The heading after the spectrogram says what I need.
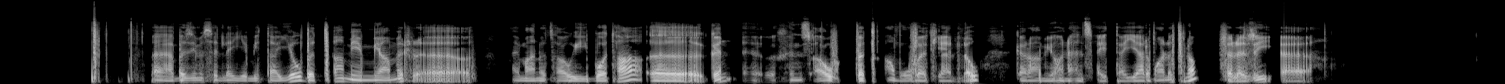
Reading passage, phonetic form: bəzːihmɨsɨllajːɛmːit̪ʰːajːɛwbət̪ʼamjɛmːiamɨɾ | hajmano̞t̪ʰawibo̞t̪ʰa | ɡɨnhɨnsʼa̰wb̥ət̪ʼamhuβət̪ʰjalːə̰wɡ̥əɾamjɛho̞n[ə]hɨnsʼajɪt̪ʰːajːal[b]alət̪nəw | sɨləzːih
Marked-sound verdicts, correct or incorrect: correct, incorrect: m

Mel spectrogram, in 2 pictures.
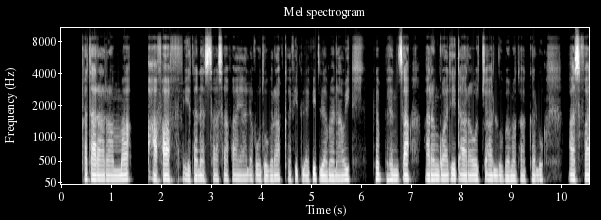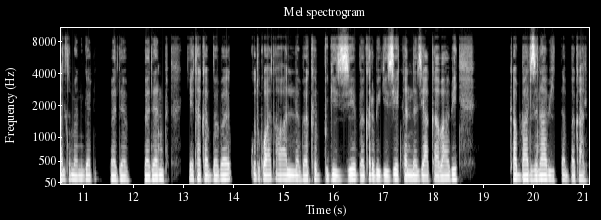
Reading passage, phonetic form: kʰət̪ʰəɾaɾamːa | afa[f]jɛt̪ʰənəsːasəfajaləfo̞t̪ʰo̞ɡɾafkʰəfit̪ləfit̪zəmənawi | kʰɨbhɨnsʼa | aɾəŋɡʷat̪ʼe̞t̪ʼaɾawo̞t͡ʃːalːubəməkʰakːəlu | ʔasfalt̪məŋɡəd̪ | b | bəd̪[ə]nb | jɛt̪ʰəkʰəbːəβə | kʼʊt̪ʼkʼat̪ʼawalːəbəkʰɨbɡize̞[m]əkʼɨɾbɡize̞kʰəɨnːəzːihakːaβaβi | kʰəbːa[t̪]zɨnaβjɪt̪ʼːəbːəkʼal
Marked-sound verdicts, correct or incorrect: correct, correct, incorrect: b, incorrect: d̪

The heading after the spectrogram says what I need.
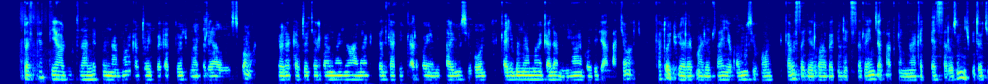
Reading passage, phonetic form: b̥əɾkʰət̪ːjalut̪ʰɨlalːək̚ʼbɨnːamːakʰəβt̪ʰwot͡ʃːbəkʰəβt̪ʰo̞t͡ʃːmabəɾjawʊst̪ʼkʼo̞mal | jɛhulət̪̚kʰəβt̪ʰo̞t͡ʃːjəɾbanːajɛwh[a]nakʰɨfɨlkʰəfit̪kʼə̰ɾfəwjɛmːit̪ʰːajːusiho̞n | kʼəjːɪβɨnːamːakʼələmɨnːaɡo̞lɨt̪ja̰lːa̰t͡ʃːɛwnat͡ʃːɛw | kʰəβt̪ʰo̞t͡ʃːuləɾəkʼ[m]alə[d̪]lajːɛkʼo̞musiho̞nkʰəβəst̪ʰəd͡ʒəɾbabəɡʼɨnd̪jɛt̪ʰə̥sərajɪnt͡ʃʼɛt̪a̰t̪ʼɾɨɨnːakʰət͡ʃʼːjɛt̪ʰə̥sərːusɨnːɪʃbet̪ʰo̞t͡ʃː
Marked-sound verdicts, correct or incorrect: correct, correct, incorrect: t̪

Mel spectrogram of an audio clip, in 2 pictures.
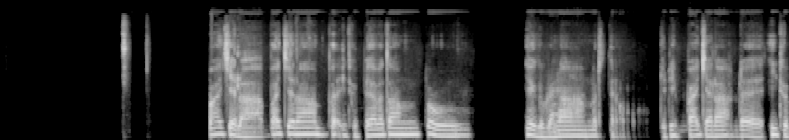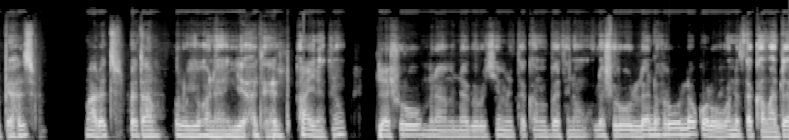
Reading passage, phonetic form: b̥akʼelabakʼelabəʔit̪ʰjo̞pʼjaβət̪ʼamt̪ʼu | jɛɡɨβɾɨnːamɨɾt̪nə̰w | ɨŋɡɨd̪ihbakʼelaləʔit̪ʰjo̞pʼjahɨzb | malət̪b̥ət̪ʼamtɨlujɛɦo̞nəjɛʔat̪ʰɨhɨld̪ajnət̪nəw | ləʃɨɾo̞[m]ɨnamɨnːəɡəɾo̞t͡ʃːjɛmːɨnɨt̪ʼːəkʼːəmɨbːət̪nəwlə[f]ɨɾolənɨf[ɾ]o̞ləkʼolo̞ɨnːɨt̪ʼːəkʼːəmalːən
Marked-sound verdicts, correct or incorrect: correct, incorrect: ʃ, correct

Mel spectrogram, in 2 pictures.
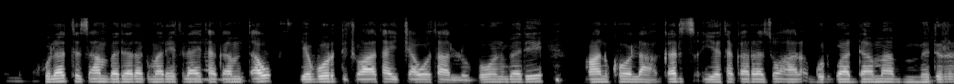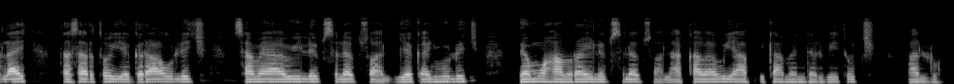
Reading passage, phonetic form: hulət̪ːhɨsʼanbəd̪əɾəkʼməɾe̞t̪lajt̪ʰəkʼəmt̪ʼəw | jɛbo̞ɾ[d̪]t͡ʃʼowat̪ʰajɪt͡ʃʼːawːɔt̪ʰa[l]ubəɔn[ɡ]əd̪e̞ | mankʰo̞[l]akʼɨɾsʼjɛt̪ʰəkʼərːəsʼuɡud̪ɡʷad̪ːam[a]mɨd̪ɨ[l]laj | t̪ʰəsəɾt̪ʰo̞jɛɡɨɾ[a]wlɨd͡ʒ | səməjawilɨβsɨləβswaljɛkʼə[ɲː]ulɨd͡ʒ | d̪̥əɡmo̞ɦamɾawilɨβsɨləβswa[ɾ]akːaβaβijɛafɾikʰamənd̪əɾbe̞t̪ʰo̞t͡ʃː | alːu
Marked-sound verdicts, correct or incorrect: correct, incorrect: lː, incorrect: b, correct, correct, incorrect: ɾ, correct, correct, incorrect: l

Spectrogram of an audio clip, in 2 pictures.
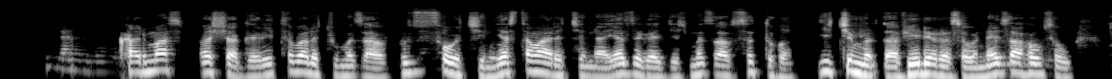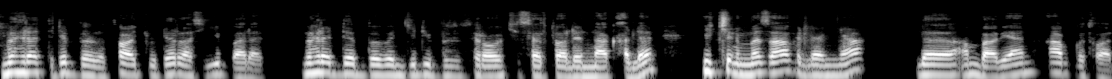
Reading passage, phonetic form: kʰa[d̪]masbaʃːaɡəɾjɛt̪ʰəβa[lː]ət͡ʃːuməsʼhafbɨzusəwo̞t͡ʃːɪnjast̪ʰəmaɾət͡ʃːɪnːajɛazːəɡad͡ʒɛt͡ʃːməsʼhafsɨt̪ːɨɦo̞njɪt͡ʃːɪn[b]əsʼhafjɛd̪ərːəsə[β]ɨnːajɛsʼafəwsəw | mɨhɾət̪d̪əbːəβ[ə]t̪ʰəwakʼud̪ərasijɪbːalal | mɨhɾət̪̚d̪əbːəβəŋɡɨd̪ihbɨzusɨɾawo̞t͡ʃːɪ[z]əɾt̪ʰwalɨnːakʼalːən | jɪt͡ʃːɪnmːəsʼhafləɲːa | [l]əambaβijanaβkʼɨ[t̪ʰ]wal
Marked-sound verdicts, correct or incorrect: correct, incorrect: l, incorrect: m, incorrect: w, correct, incorrect: s, correct, correct

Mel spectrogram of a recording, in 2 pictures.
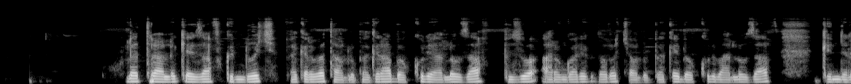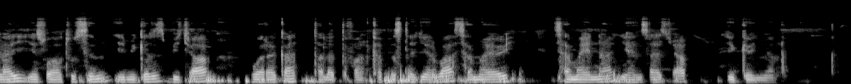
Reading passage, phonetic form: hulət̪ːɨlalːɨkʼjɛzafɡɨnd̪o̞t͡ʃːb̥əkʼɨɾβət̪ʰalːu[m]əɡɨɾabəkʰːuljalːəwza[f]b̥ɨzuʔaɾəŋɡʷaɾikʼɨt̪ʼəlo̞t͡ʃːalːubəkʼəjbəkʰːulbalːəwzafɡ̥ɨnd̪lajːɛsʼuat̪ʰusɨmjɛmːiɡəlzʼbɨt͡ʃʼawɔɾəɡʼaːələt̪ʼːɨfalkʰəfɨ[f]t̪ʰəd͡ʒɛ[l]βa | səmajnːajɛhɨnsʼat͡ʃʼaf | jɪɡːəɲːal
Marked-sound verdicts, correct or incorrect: incorrect: b, correct, incorrect: s, incorrect: ɾ

